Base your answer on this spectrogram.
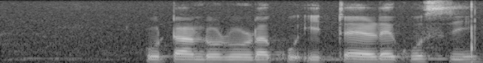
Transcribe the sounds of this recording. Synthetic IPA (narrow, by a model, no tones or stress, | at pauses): utʼanduɺuɺakʼuʔitʼɛɺɛkʼusi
